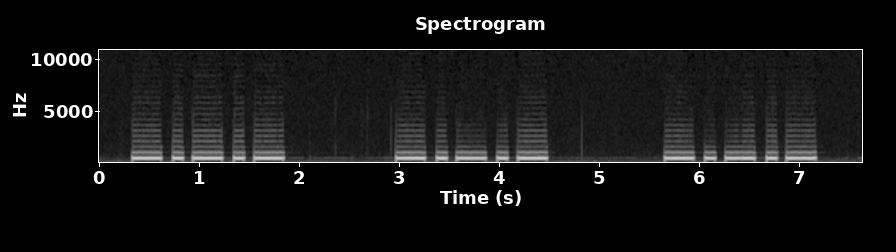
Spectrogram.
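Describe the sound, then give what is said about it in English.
Morse code sign for the beginning of a transmission, tapped as a steady mid-pitched tone in a dash-dot-dash-dot-dash pattern. The five-element group is sounded three times with short pauses between, clean and loud. “It is used to indicate the beginning of a transmission and sounds like this.”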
